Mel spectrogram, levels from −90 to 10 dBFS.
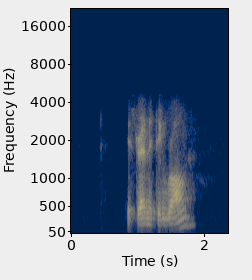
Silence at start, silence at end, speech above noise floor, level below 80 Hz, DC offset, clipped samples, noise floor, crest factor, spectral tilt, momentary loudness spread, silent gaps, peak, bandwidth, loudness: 0.85 s; 0.55 s; 46 dB; -78 dBFS; under 0.1%; under 0.1%; -71 dBFS; 22 dB; -2 dB/octave; 17 LU; none; -6 dBFS; 4.7 kHz; -25 LUFS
